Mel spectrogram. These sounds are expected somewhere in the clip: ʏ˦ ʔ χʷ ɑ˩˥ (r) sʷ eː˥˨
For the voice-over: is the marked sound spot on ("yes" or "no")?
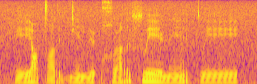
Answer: yes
